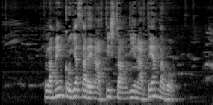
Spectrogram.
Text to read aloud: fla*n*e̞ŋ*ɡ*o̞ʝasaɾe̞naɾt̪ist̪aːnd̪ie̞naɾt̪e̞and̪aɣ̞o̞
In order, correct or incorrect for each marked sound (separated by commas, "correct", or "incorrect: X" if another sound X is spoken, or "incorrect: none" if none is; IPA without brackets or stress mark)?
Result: incorrect: m, incorrect: k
